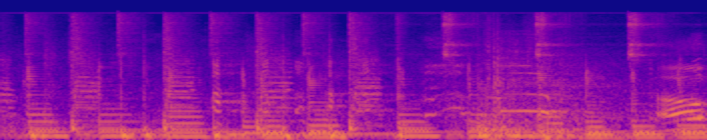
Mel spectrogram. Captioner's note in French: en riant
